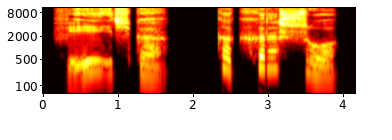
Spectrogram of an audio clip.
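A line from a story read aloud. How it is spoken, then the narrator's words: Creaky voice close by. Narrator (Russian): проскрипел голос над моим ухом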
